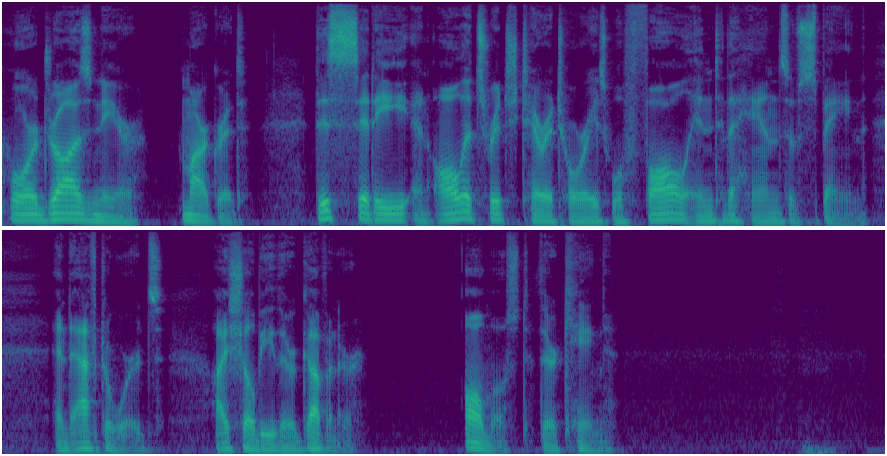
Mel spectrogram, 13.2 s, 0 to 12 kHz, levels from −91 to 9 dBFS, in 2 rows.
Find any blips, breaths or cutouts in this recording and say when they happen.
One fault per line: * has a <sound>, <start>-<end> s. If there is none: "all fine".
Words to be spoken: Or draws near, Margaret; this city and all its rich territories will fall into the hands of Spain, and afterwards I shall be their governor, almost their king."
* has a breath, 12.4-13.0 s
